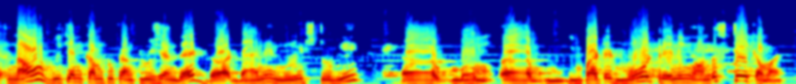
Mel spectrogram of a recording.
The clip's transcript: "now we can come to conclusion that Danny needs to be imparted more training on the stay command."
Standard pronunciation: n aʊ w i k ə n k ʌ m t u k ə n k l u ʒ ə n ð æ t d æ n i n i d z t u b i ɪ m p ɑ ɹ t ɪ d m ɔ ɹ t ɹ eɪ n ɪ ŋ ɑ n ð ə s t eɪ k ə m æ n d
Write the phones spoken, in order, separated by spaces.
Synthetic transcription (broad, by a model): n aʊ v i k ə n k ʌ m t u k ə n k l u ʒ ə n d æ t d æ n i n i d s t u b i ɪ m p ɑ ɹ t ɪ d m ɔ ɹ t ɹ eɪ n ɪ ŋ ɑ n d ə s t eɪ k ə m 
